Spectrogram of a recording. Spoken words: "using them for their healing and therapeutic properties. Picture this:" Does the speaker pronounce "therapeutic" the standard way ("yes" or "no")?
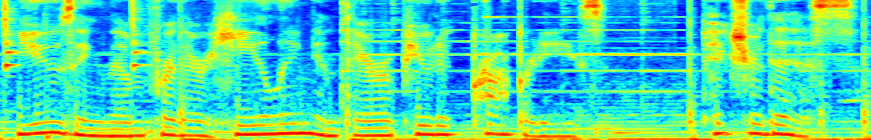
yes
